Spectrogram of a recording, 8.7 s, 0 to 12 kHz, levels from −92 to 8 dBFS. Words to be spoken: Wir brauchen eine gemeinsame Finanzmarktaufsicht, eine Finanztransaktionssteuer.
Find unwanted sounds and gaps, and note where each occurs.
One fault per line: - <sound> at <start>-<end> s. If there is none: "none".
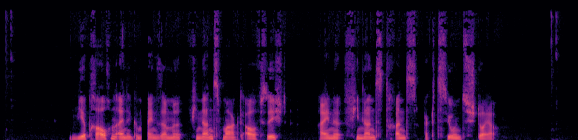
- dropout at 2.1-2.2 s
